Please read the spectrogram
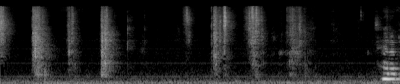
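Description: Tarot cards being handled and shuffled: a dozen or so irregular sharp card clicks and snaps.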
